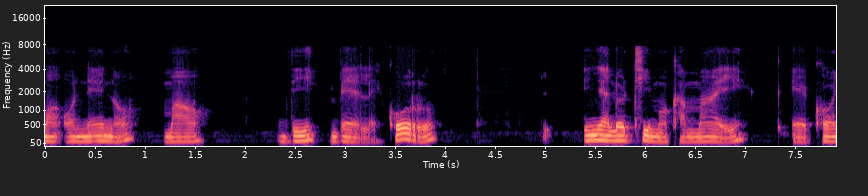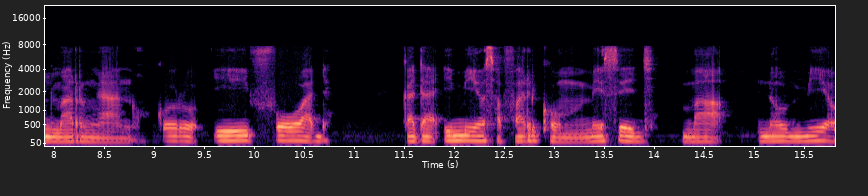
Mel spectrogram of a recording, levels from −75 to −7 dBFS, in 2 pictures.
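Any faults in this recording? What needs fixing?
A gritty hiss rides on the speech from start to finish, swelling with every loud syllable and roughening sharp onsets, and nothing is heard above 7.7 kHz, so the sound is also dull. This is heavy 4-bit ADPCM compression: each sample is coded as a coarse 4-bit step from a prediction, so the error tracks the signal level, and the step size adapts too slowly to follow fast attacks. The band limit and grain fit a 16 kHz sample rate at about 64 kbps. To prevent this, record and deliver the speech as linear PCM at 44.1 or 48 kHz, or use a modern codec at an adequate bitrate.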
